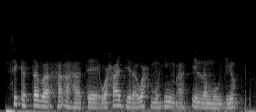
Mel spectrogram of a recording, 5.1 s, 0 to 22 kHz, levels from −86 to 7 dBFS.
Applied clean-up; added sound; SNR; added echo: none; none; none; none.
